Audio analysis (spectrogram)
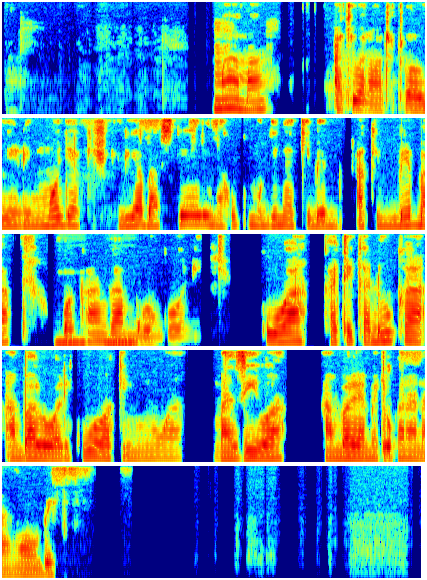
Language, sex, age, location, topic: Swahili, female, 18-24, Dar es Salaam, finance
